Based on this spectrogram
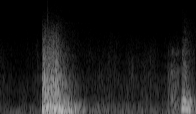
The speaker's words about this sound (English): That shot got him.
